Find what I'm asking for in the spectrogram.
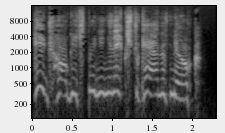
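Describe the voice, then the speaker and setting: A woman's voice: sits high, fairly quick, dry recording, clean studio sound, voice pushed up, lightly acted. A woman doing a cheery, knowing mole. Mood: sly. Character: kindly male mole bringing a feast.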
